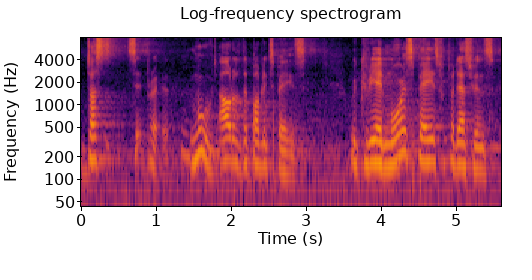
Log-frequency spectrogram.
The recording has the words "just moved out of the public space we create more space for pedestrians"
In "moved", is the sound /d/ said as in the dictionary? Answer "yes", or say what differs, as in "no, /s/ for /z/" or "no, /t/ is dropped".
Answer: yes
